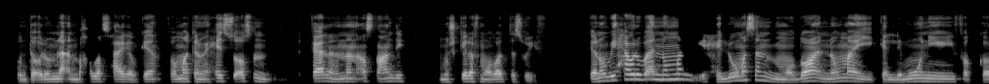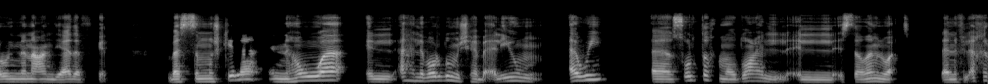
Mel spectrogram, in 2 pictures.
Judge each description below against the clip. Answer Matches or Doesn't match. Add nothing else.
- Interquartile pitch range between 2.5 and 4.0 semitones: Doesn't match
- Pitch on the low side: Matches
